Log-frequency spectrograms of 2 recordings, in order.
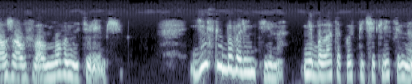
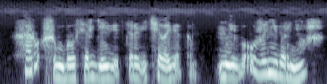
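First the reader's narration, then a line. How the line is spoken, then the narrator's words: Jailer, thoughtful. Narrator (Russian): задумчиво произнес тюремщик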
